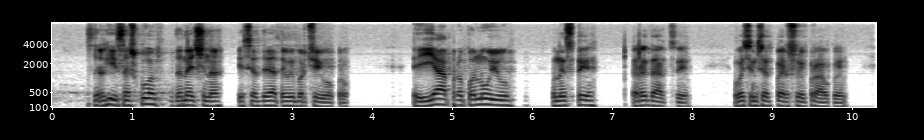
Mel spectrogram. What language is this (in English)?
Ukrainian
